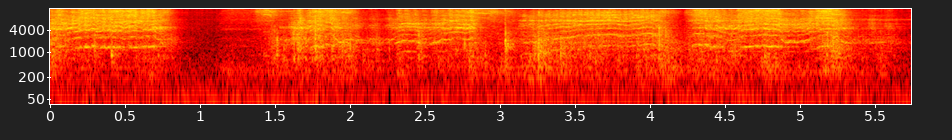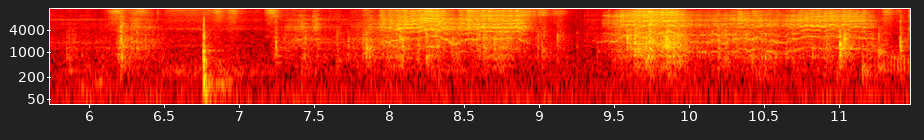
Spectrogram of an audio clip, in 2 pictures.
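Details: SCX24 JLU with OGRC CVD axles and underdrive gears, after reinstalling the stock knuckles in place of brass ones, dual rate fully up, battery nearly dead. A high thin motor whine rises and falls with throttle, with no clicking or binding; the drivetrain spins freely.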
